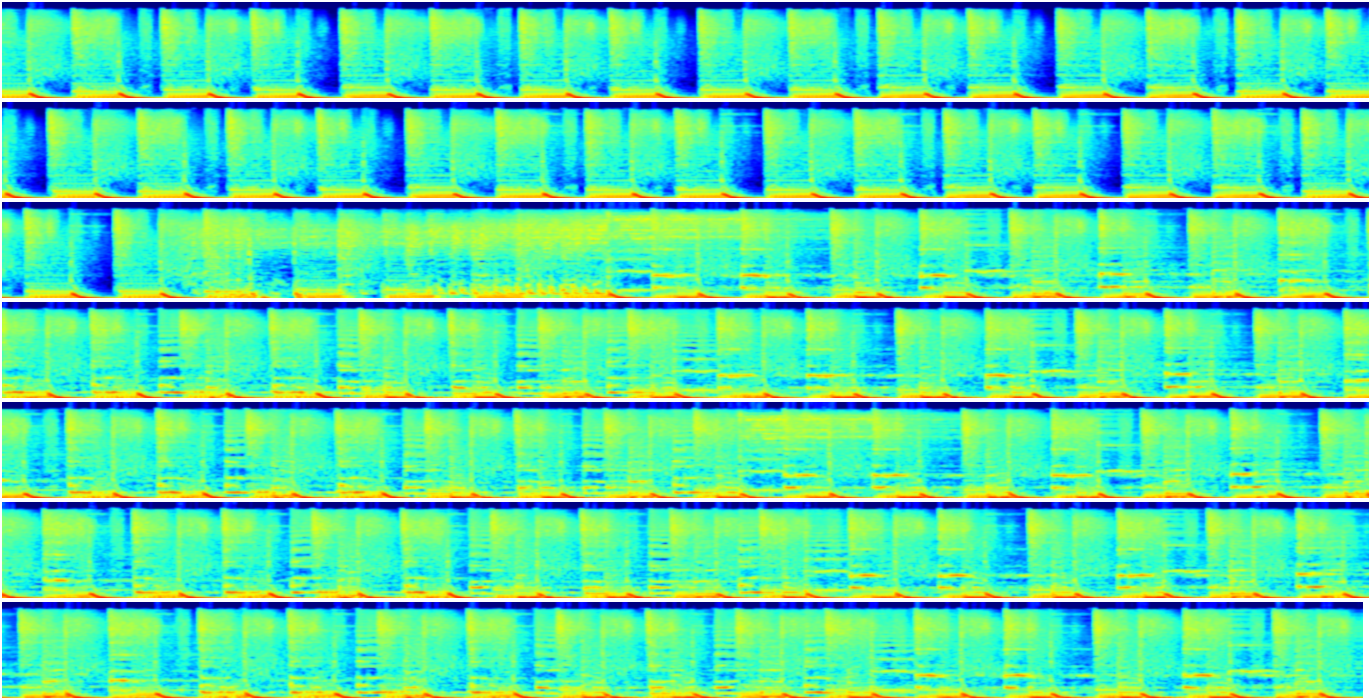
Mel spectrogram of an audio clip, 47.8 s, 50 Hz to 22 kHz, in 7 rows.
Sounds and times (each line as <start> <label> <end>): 0.0 modern sounding dance music 47.8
